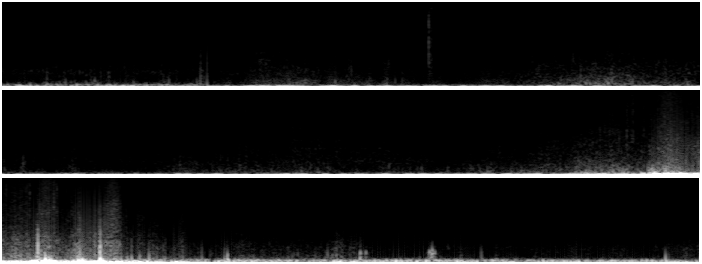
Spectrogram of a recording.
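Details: Stomach sounds from a woman's belly while digesting: low, soft abdominal rumbling with one louder gurgling burst; ordinary digestive bowel sounds.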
